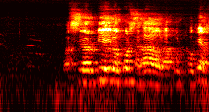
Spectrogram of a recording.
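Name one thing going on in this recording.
A man speaks forcefully into a microphone through loudspeakers.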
